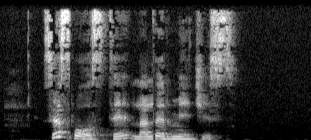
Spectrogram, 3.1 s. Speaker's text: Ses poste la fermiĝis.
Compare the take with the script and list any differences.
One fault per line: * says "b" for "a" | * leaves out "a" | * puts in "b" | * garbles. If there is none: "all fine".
all fine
